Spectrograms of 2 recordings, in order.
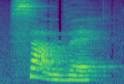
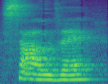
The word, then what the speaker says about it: salve: case i'll tell you you would say salve again pronouncing every letter in that with the even with the e at the end salve so that's the more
